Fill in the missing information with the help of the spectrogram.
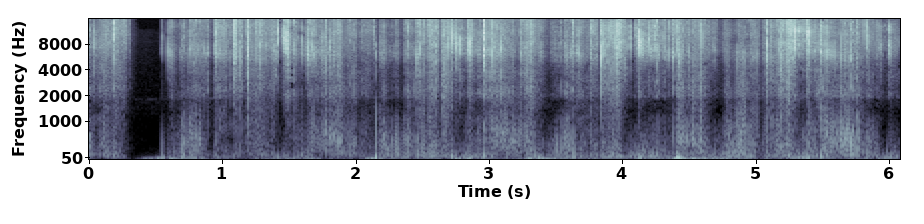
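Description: Long nails scratch quickly over a large, solid Himalayan salt sphere lamp that is lit from inside. After a brief silent gap near the start, a dense, continuous crackling rasp follows, heavy in the low end, with a few sharper crunchy peaks.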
